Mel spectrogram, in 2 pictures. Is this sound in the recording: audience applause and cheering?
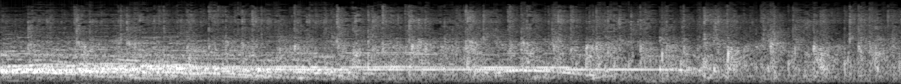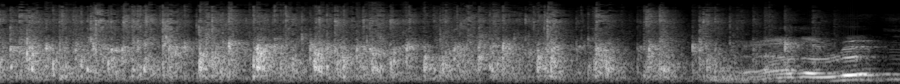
yes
